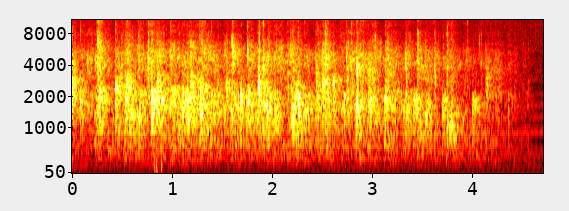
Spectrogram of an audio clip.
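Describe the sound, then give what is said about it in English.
An audience applauds the Lord at a morning church service, many hands clapping in a dense, steady patter that holds at an even level for the full five seconds without voices on top. “Can you give the Lord a good round of applause this morning?”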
